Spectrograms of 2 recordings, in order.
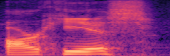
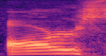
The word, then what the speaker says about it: Arceus: The promo material was was saying Archus. So that's what you wrote with. Well, that makes sense because at least somebody was actually literally saying it as that. And that makes way more sense than saying ars in any way.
